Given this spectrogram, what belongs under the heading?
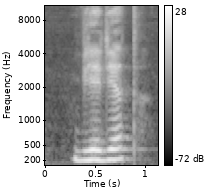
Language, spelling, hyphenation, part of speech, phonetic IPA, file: Czech, vědět, vě‧dět, verb, [ˈvjɛɟɛt], Cs-vědět.ogg
- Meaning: 1. to know [with accusative] 2. to know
